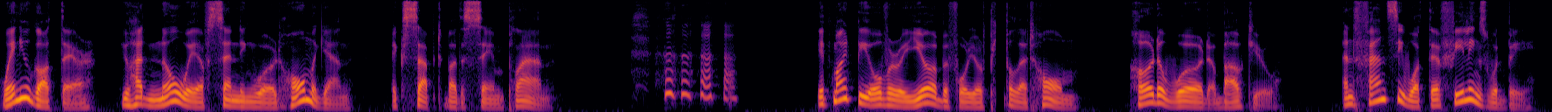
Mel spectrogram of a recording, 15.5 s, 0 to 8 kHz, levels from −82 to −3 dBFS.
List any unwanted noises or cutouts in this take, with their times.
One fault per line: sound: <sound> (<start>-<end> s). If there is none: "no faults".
sound: laugh (6.3-7.4 s)
sound: dropout (10.0-10.0 s)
